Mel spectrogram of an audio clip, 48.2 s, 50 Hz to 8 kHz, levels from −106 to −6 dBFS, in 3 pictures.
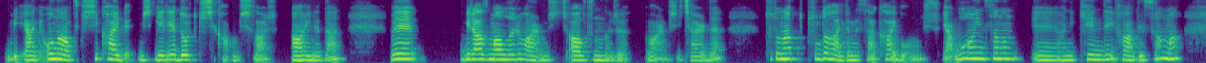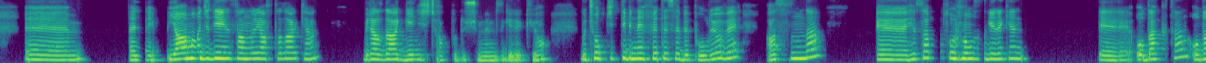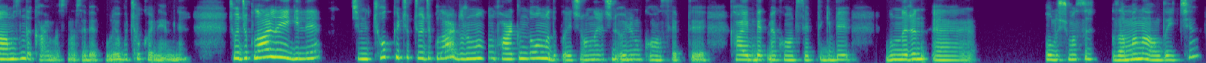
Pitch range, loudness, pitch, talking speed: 210-265 Hz, -23 LUFS, 235 Hz, 110 wpm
